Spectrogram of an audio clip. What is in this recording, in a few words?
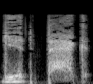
backup quiet, survivor voice mechanic; source engine; left 4 dead 2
